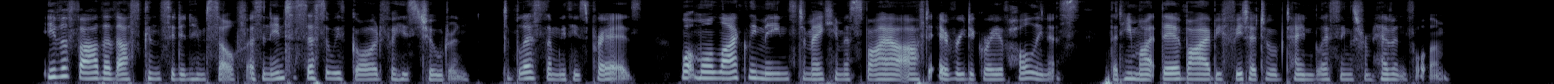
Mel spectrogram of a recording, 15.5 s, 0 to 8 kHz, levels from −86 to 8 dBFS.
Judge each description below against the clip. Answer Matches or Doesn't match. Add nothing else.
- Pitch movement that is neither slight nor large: Doesn't match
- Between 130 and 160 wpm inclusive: Doesn't match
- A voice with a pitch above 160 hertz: Matches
